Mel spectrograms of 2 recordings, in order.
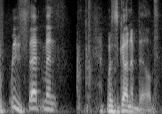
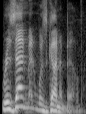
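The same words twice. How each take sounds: First: Laughing, ominous echo of the phrase; mock-menacing repeat. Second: Said in the usual way. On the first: Shown as a demonstration. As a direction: say it again like a dark movie trailer line.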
